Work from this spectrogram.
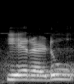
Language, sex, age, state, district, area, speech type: Kannada, female, 18-30, Karnataka, Mysore, urban, read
